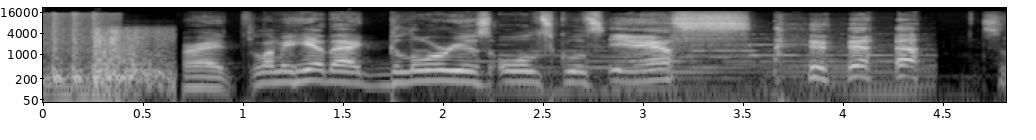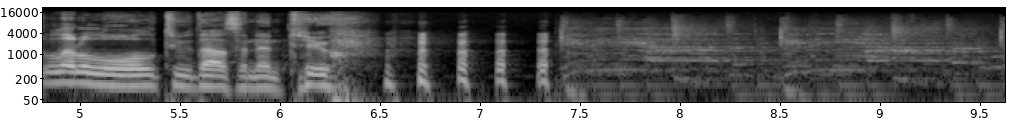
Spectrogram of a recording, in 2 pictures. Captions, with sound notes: All right, let me hear that glorious old schools- [Windows XP startup sound] Yes! [laughs] It's a little old, 2002. [laughs]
